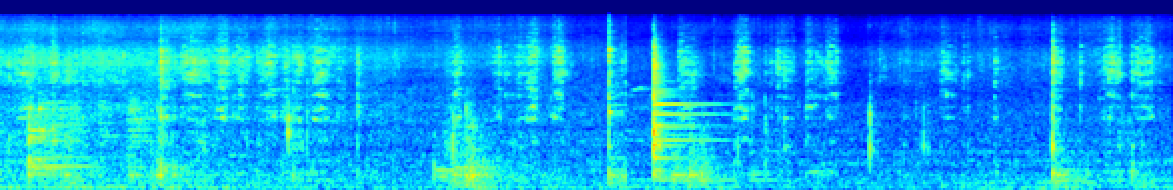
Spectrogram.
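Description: Freshly added goat trotters sizzling in hot oil in a wok while a steel ladle stirs them, scraping and clicking against the pan. About five seconds in, a sharp ringing clang of metal on metal is the loudest sound.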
